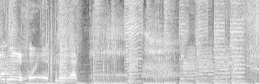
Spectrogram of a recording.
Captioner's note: snore snore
